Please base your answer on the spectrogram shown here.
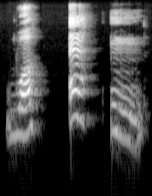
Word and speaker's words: when: You may say w-e-n, but this word is actually pronounced w-e-n, as in when did you get here? The WH in this word is a tricky part of the word. The W and the H is pronounced w, not w, because the WH is a digraph. The E in this word is pronounced exactly as you would expect, and so is the N in this word. When reading when, we pronounce the WH as w.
